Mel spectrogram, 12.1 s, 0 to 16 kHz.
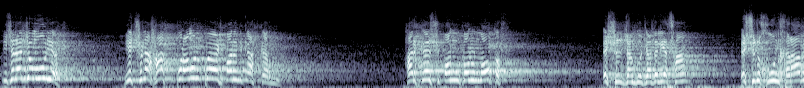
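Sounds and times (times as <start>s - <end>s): man speaking: 1.8s - 4.4s, 6.1s - 8.1s, 9.0s - 10.5s, 11.1s - 12.0s.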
